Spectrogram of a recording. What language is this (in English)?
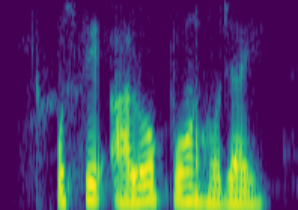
Hindi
